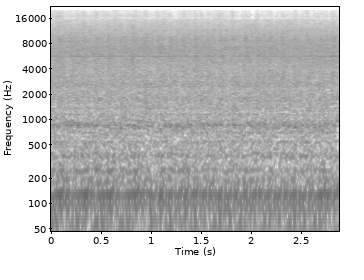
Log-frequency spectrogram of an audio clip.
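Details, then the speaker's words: 1964 Triumph TR4 with recently rebuilt engine, after refitting the new distributor rotor: steady, even idle with a soft regular pulse about four per second and no misses; scope shows cylinder 4 back to normal; normal idle. "And you see how it changed number 4? Yeah, so now they're all back to normal."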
